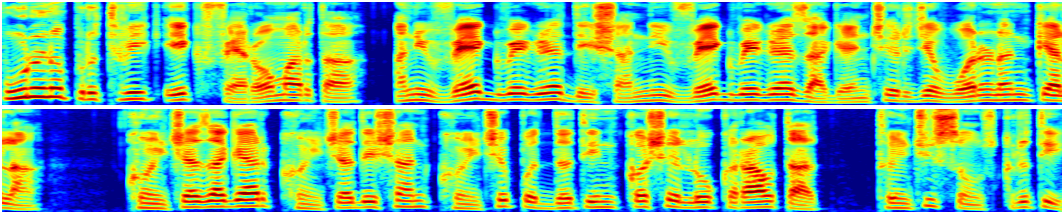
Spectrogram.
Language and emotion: Goan Konkani, neutral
